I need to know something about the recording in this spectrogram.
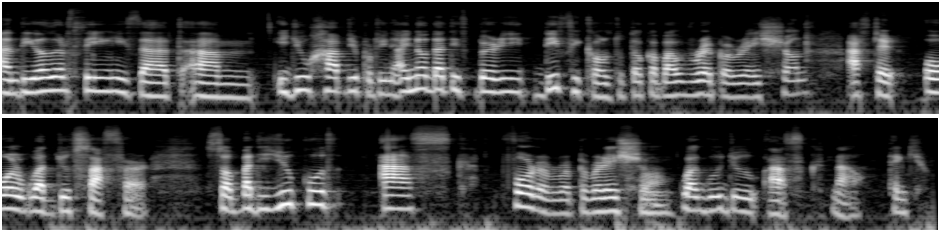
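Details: Adult speaker; Normal speech.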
